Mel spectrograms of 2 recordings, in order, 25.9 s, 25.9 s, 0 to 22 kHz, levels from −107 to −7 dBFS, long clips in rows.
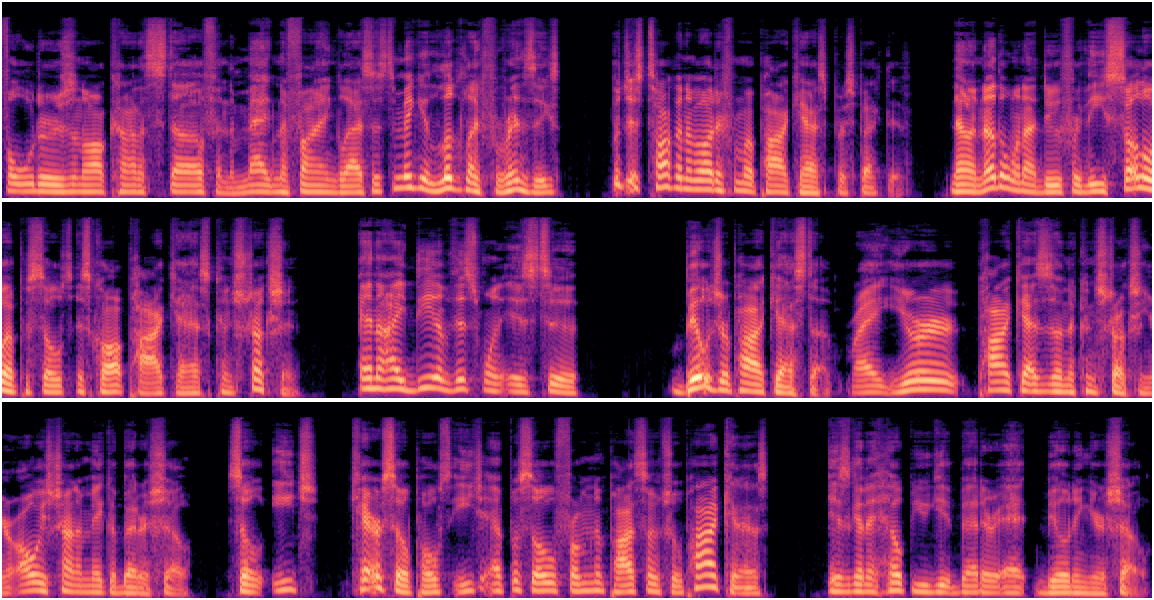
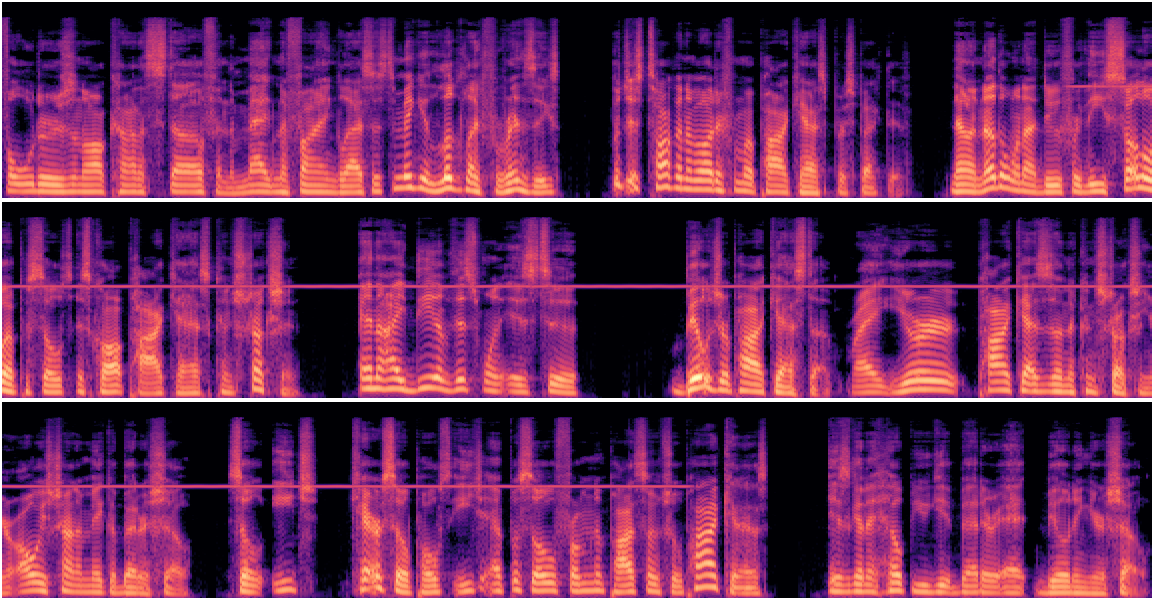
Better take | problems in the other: first | high-pitched whine; noticeable; from 8 to 22 s; 3.5 kHz, 20 dB below the speech

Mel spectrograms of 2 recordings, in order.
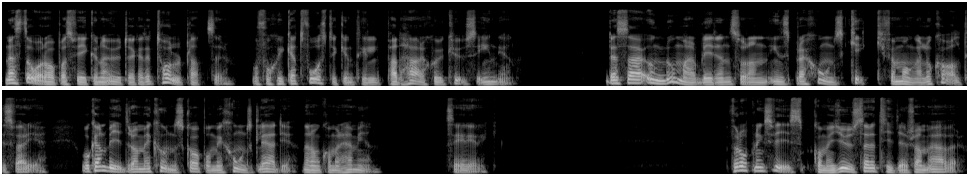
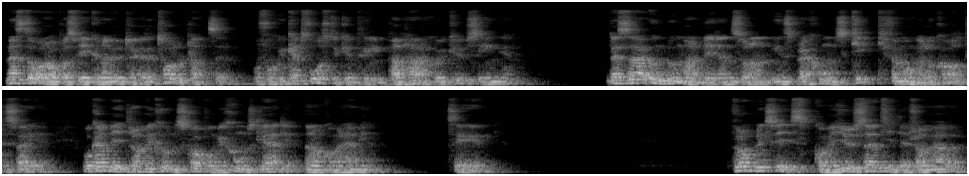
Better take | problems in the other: first | off-mic speech; far // room echo; noticeable; dies away in 0.5 s

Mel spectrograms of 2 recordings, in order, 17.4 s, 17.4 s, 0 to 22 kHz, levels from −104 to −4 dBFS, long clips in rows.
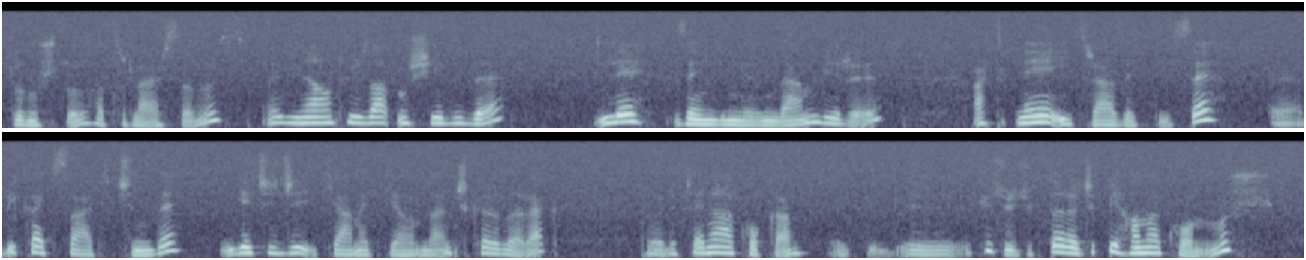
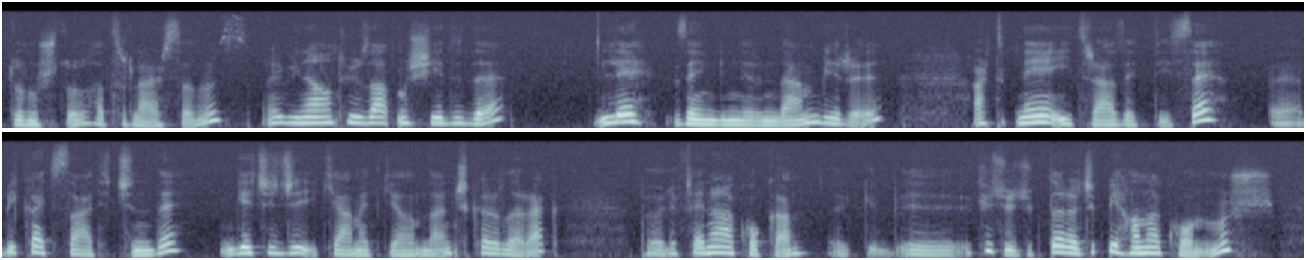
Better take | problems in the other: second | hiss; loud; throughout; 8 dB below the speech; faint in the second

